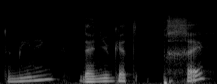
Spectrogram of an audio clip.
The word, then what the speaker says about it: prêt: You don't pronounce it, and then both of them are masculine. Un port. Un prêt. Prêt.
